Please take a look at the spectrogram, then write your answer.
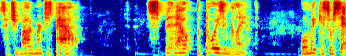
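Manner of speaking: secretive stage whisper. A game master voices a woman handing a sack to a player: whispering. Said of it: "she whispers to you".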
